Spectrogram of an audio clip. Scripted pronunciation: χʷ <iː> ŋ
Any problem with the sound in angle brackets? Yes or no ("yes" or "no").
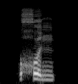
yes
